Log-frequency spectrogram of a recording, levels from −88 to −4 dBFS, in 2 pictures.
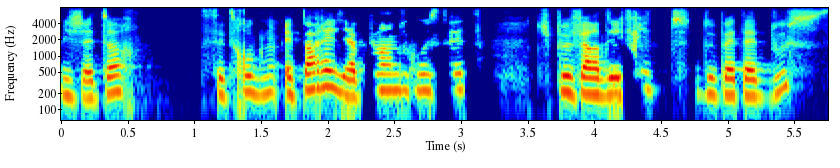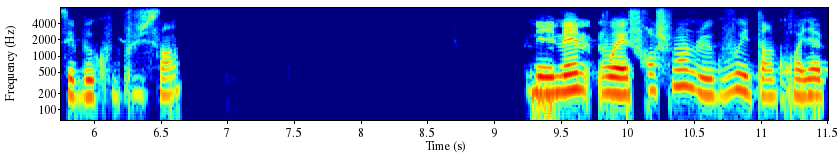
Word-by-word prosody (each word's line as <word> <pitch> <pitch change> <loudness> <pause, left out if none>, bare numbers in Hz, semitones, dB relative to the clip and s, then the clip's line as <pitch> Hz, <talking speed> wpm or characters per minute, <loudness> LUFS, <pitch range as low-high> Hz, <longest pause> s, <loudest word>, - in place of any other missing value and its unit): mais 190 - -5
j'adore. 180 +5 -1 0.4
C'est 195 - -6
trop 215 +4 -3
bon 210 +1 -8
et - - +3
pareil, 245 +7 +4
il 215 - -3
y - - +2
a 180 - +6
plein 230 +6 -3
de 230 0 -5
recettes. 230 +1 -7 0.5
Tu - - -14
peux 215 -1 +3
faire 195 -1 +6
des 200 +1 +4
frites 250 0 -8
de 200 0 -5
patates 185 -1 +2
douces, 245 +8 -8
c'est 190 - -3
beaucoup 180 +1 -5
plus 200 +1 -18
sain. 195 +1 -7 2.6
Mais 210 -1 +4
même 230 +2 +5
ouais, 205 -1 +6
franchement, 235 +7 -4
le 205 -8 -1
goût 205 +6 -5
est 215 -4 -2
incroyable. 185 +1 -2
205 Hz, 170 wpm, -21 LUFS, 190-230 Hz, 2.6 s, a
